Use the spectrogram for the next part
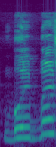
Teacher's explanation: बुलबुल शब्द में अंतिम वर्ण है ल, तो इसके पहले का शब्द है बु, तो बलाघात बु शब्द पर दिया जाएगा।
